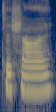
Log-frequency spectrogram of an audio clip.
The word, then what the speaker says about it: Tishan: My name is pronounced Tishan, and it's not spelled the way it sounds, so keep that in mind.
